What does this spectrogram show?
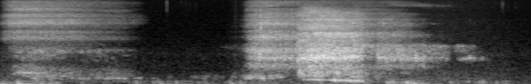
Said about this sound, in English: So deep breath.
